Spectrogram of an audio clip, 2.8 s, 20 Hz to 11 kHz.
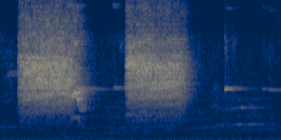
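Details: Oriental magpie-robin making loud threatening calls on 1 April 2023: two harsh, noisy rasps in quick succession, followed by a faint short note.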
